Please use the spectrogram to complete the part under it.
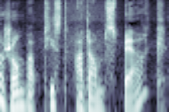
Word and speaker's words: Jean-Baptiste Adamsberg: Also ganz, ganz spannende Figur, Jean-Baptiste Adamsberg. Extra französisch ausgesprochen, man könnte auch sagen Johannes Adamsberg.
